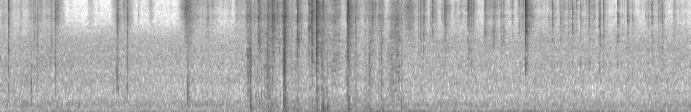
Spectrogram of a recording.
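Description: Clicks and clatter of small objects being handled and rummaged through, with a flurry of knocks and rattles about five to seven seconds in, over a steady low hum.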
